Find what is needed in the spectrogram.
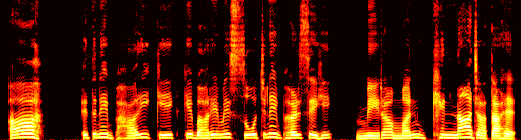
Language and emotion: Hindi, disgusted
